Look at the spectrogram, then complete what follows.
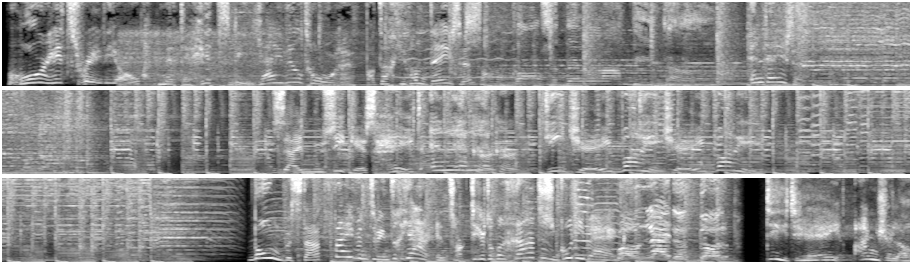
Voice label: jingles promo

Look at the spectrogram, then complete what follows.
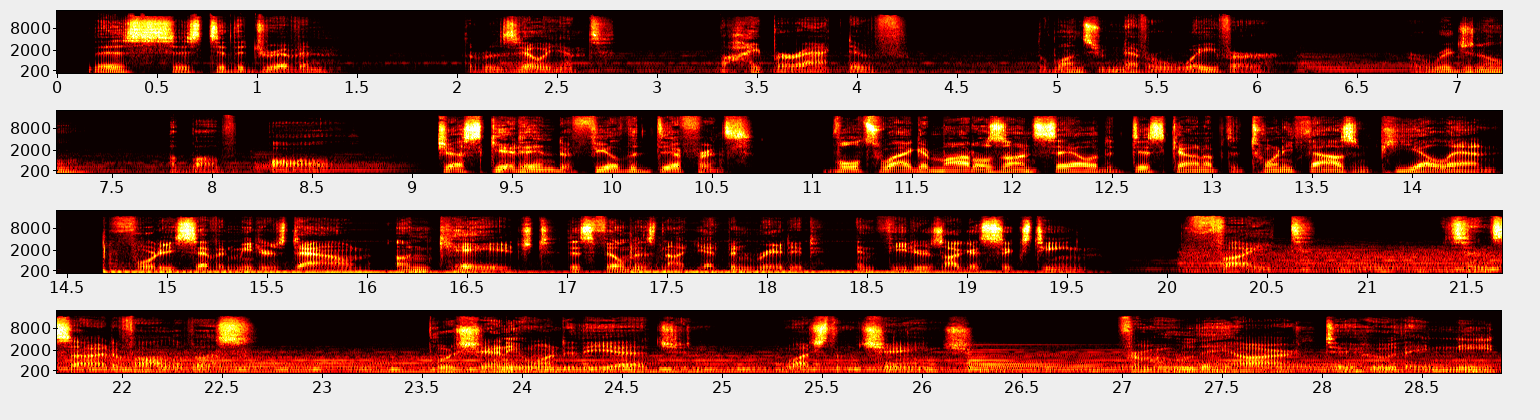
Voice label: deep male voice

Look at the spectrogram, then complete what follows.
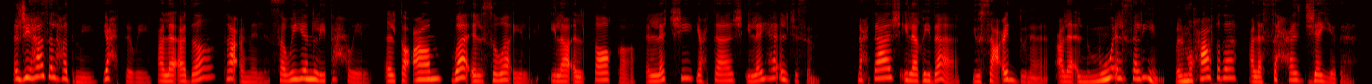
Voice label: Digestive System Arabic E-Learning

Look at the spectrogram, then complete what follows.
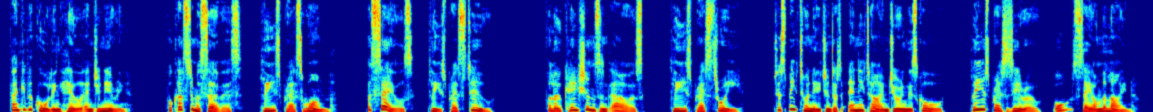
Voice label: IVR Corporate RP

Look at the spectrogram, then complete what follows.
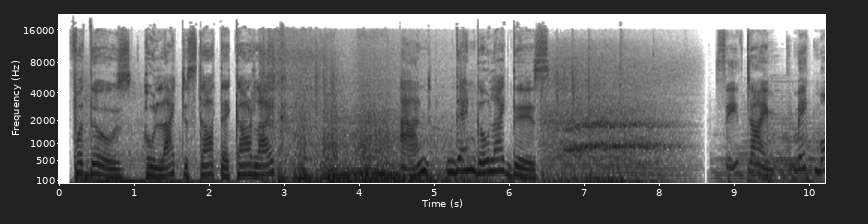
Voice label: English

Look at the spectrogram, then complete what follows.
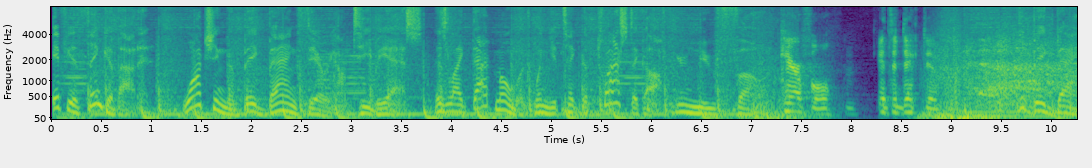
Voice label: Promo Demo

